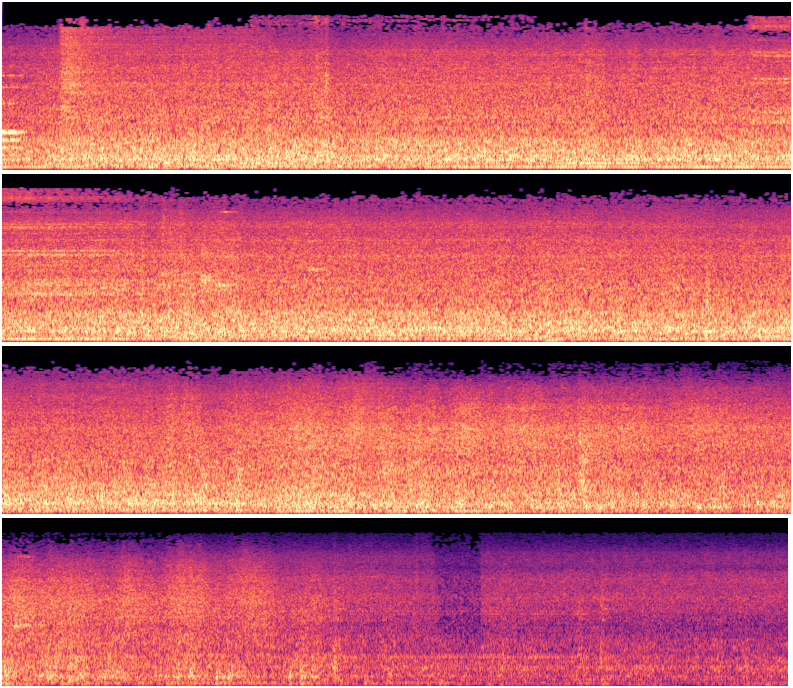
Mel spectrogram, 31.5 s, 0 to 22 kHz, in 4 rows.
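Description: Nankai electric commuter train pulling out of the station and running past close by: a loud, steady motor hum with wheel clatter over the rails. The sound fades away from about 22 seconds in as the train moves off.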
